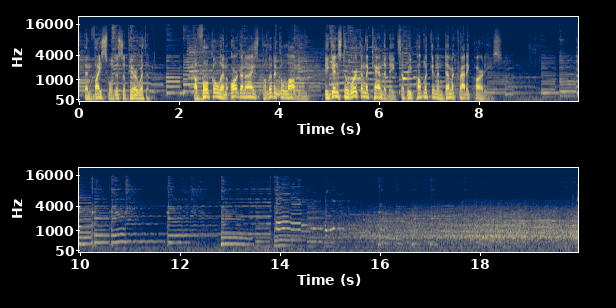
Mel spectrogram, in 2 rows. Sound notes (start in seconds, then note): 9.4 solemn music; 14.6 crowd cheers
